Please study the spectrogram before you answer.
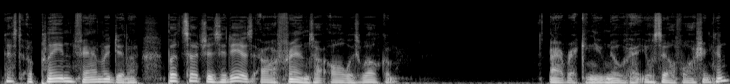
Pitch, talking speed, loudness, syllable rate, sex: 105 Hz, 180 wpm, -18 LUFS, 6.0 syllables/s, male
